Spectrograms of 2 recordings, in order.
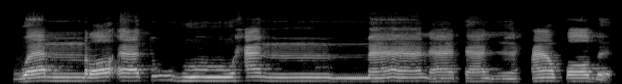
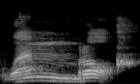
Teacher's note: Wamro tebal, ya. Wamro, ro-nya tebal. Atuhu biasa.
